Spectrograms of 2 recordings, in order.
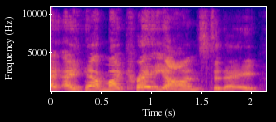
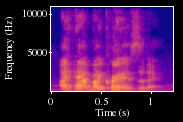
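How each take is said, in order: First: Slow, higher "crayons" as CRAY-ONS; mock "crayons" with two drawn-out syllables, rising; mocking pronunciation. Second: "crayons" in one syllable, CRANS; preferred pronunciation. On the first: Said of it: "Not crayon". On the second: Shown as a demonstration. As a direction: insist on "crayons" as CRANS, higher. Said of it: "No, crayons".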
